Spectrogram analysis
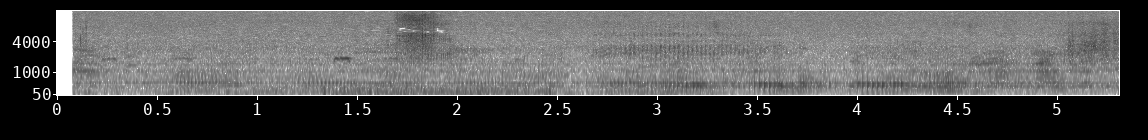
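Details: Elephant seal breathing underwater and blowing bubbles: low, burbling rumbles and gurgling bursts in uneven waves, with soft watery bubbling throughout.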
